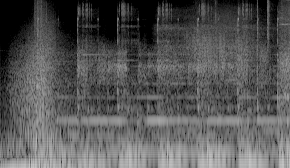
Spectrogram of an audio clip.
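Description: Logo-animation sound effect: a low swelling whoosh, then mechanical ratcheting, gear-like clicks at a steady pace of a little under two a second over a sustained low hum.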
